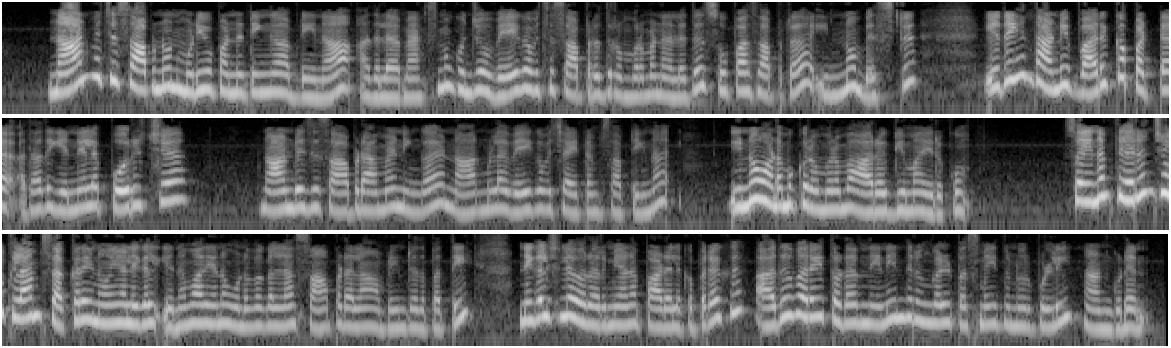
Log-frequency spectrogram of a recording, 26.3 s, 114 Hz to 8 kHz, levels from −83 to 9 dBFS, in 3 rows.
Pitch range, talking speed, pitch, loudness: 240-310 Hz, 140 wpm, 265 Hz, -16 LUFS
